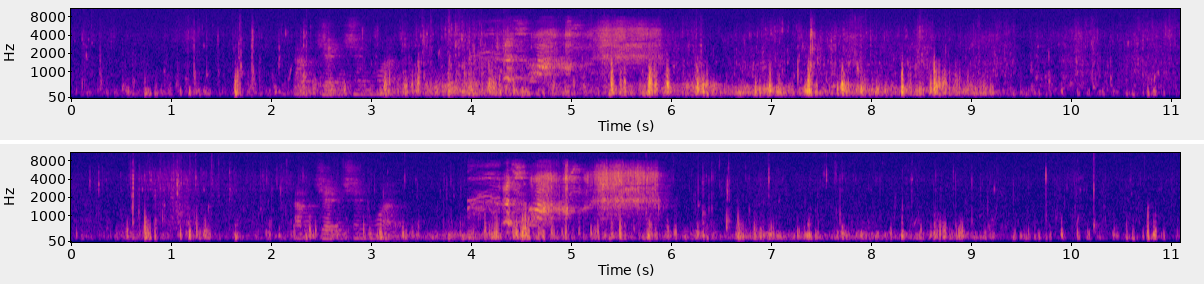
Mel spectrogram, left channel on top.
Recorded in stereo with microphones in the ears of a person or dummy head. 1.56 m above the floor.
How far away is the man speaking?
About 9.5 m.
